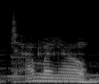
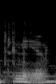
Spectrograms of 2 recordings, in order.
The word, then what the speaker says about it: Tamiya: will be weathering with tamayo weathermaster or tamiya depending on how you want to pronounce it i only have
